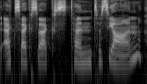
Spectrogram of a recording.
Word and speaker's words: XXXTentacion: She's a uh, Arab Muslim comic, and um, she told a joke about a deceased rap artist named XXXTentacion.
